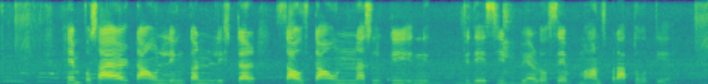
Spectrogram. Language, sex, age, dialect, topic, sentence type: Hindi, female, 18-24, Awadhi Bundeli, agriculture, statement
